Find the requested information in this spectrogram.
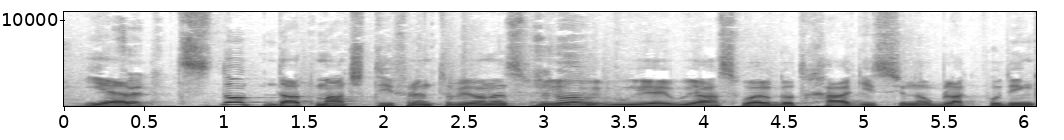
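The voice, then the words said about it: Noticeable foreign accent. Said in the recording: “I detect an accent.”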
